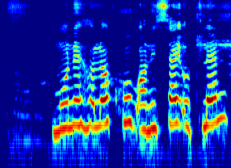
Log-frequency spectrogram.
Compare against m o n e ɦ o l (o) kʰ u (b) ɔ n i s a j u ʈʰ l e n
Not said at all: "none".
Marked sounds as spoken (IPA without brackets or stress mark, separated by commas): o, b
